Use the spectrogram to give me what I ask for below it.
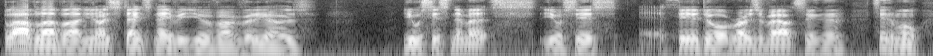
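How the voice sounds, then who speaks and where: A man hosting a podcast speaks slowly in a fairly low voice with a bright, forward edge to it. He reads aloud from notes in a halting, offhand way and trips over unfamiliar words. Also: fairly even intonation, clear, resonant tone. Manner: halting, stumbles over words while reading; offhand and loose. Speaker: podcast host. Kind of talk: casual talk, reading aloud from notes.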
